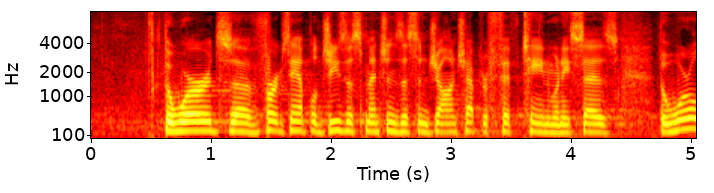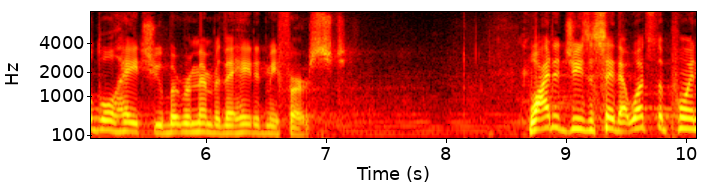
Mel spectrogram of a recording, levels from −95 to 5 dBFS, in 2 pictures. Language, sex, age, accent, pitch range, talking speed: English, male, 30-49, American, 150-205 Hz, 195 wpm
